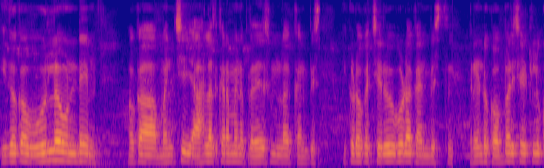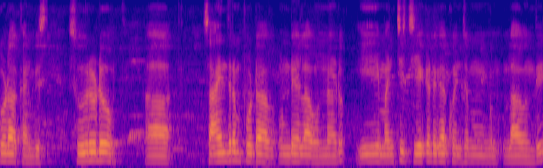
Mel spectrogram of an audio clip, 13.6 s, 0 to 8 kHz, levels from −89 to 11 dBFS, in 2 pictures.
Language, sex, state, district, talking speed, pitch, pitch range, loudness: Telugu, male, Telangana, Nalgonda, 135 wpm, 135 Hz, 125-140 Hz, -27 LUFS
